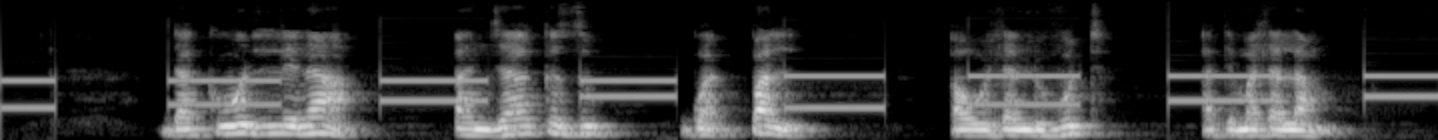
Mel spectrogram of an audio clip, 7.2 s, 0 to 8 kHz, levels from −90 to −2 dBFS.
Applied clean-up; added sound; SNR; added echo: none; Telephone; 15 dB; reverberation time 0.3 s.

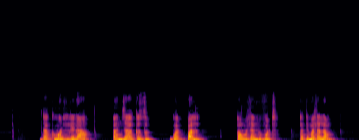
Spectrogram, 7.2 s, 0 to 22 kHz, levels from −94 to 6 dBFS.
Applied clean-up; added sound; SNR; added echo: neural mask model DeepFilterNet 3.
